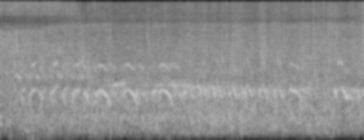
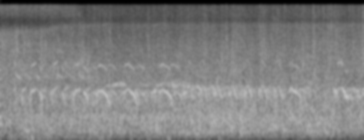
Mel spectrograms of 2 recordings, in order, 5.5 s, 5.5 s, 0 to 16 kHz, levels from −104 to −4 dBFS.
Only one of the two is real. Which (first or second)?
second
